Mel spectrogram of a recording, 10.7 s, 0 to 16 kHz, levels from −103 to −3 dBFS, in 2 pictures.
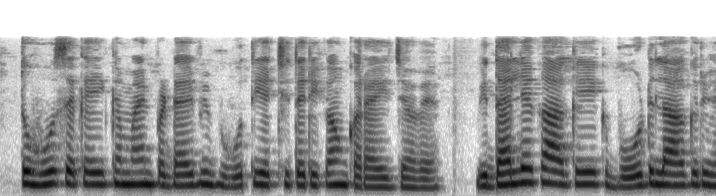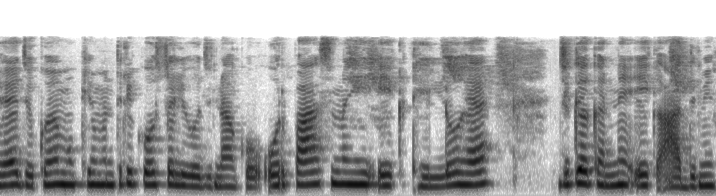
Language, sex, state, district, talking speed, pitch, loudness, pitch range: Marwari, female, Rajasthan, Nagaur, 225 wpm, 215 Hz, -17 LUFS, 200-225 Hz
